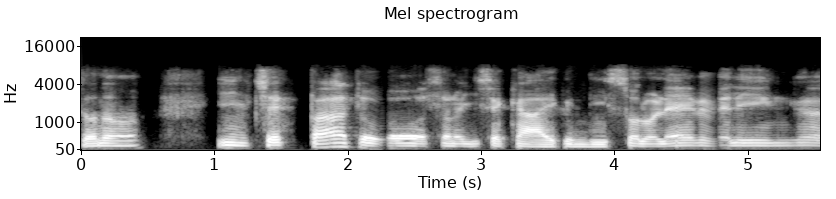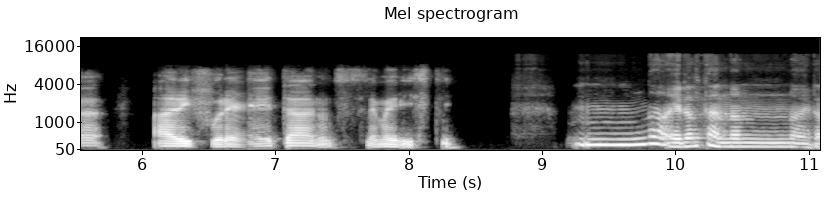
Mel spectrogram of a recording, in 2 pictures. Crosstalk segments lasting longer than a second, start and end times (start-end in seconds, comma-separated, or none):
none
